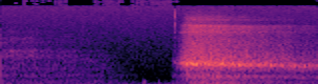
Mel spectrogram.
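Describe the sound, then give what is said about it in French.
A slow, deep breath: a soft, quiet intake, then a strong, broad exhale that gushes and trails off with a gentle hiss. No one speaks. “Respiration.”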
